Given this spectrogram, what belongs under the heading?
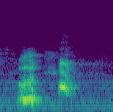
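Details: Infant hiccups: two brief, abrupt voiced bursts about half a second apart.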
